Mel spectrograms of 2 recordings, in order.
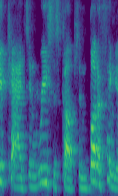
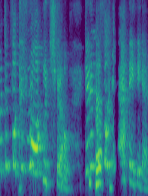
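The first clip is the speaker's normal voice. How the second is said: mock angry yelling, higher and louder; 13 semitones higher, 5 dB louder than usual. Retelling yelling at a wrestler who spat on the crowd: retelling a scream. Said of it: "I screamed out".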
